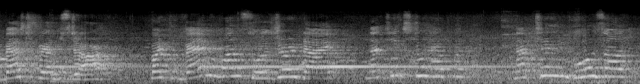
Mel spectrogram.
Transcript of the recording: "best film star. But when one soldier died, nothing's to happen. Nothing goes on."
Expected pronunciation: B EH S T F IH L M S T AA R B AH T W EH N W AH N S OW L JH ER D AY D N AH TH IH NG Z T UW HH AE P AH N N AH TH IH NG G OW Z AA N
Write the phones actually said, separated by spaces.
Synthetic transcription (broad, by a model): B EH S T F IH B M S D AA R B AH T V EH N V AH N S OW L JH ER D AY D N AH T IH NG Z T UW HH AE P AH N N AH T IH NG G OW Z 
